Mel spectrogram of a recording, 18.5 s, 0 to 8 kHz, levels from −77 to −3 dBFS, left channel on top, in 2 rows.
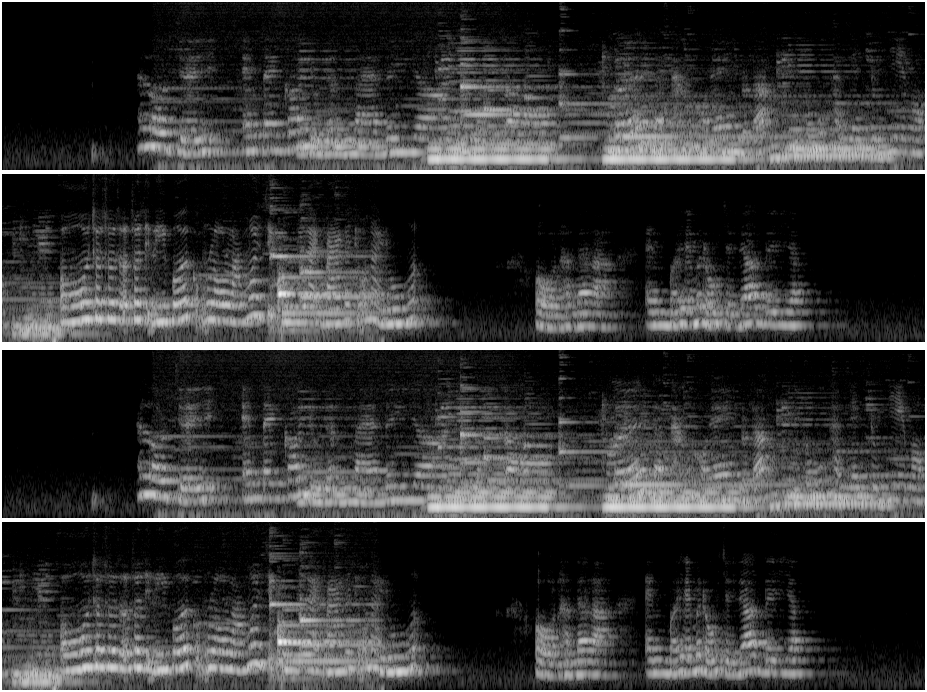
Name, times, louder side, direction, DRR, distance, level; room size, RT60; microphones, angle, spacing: voice 1, 1.3-5.6 6.0-9.3 14.6-17.2, equal, 60° right, 3 dB, 0.7 m, -31 dB
sound 1, 1.5-13.0, equal, 30° right, 1.0 m, -32 dB
sound 2, 2.9-3.8 4.2-8.8 9.2-9.7, right 1 dB, 5° right, 0.7 m, -24 dB
voice 2, 9.8-13.4, right 1 dB, 20° left, 5 dB, 0.3 m, -25 dB
2.7 x 2.5 x 4.0 m, 0.68 s
head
